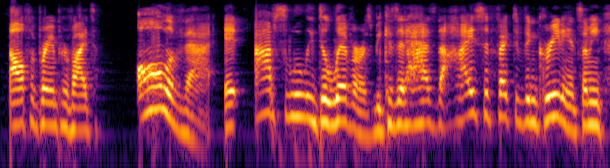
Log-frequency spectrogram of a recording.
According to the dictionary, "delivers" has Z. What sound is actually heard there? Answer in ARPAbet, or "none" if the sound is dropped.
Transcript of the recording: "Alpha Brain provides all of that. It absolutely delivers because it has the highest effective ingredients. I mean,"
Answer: Z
